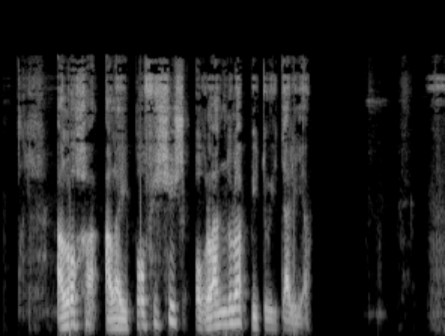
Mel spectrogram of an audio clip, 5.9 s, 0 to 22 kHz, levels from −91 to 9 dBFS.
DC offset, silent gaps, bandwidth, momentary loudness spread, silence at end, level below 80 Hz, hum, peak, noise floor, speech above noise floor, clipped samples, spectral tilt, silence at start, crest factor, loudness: under 0.1%; 4.52-4.81 s; 11.5 kHz; 20 LU; 0 s; -58 dBFS; none; 0 dBFS; under -90 dBFS; over 72 dB; under 0.1%; -3.5 dB/octave; 0.35 s; 20 dB; -18 LUFS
